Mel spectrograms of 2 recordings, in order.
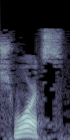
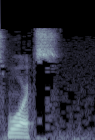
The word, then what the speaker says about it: Swartz: It's not Schwartz, it's Swartz. S-W-A-R-T-Z.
